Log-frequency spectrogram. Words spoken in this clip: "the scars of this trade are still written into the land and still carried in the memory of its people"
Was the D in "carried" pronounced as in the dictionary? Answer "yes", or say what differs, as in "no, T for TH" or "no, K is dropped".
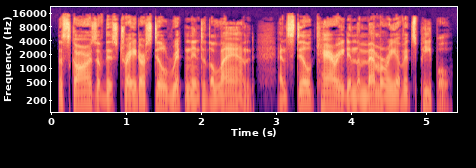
yes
